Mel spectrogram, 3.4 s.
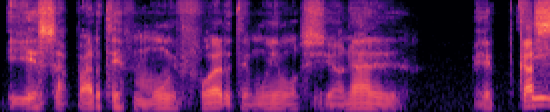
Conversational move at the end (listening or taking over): taking over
